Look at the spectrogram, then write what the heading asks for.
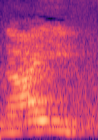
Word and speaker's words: knife: के में अब ये देखिए, ये क्या वर्ड है, KNIFE, नाइफ। अब इसमें के जो होता है ना वो साइलेंट होता है, साइलेंट मतलब इसकी आवाज नहीं आ रही, नाइफ।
